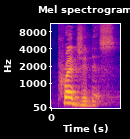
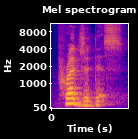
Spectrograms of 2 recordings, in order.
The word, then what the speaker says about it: prejudice: the correct pronunciation is prejudice there are three syllables the first is pre the second is ja and the last syllable is dis prejudice prejudice up next we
